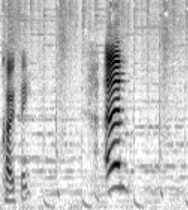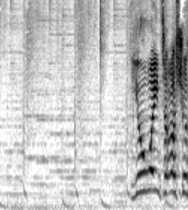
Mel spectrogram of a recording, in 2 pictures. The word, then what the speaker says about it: Ko-fi: Rhymes with no fee.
